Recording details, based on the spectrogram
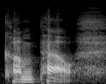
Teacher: compel. This word has 2 syllables and the stress is on that second syllable, compel.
